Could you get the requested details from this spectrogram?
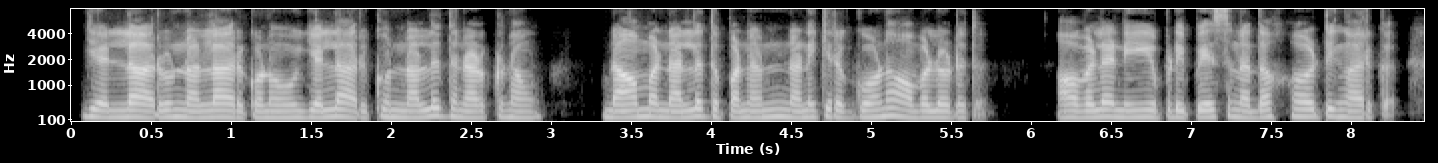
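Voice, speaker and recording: A woman voicing a calm, caring young man who reassures a close friend in an audiobook. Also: fairly low pitch, normal speed, clear, resonant tone, no room sound, pitched below the performer's own voice, natural voice. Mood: soothing. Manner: steady, gently reassuring. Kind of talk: audiobook character voice.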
